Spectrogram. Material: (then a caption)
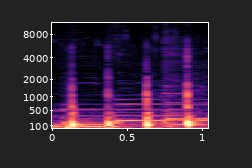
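Earth. Four knocks on an earthen termite mound in the Australian outback sound as short, low, hollow thuds centered near 120 Hz, each dying away almost at once. The mound rings hollow, as expected with termites living inside.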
